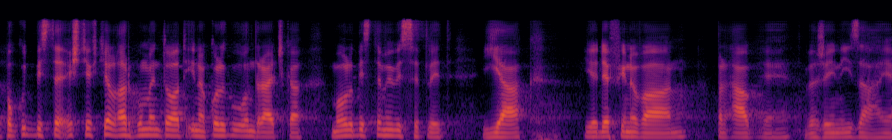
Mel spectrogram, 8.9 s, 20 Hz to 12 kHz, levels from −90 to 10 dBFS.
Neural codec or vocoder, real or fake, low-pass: codec, 16 kHz, about 1 kbps, DyCAST, with the encoder's durations; fake; 7.2 kHz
